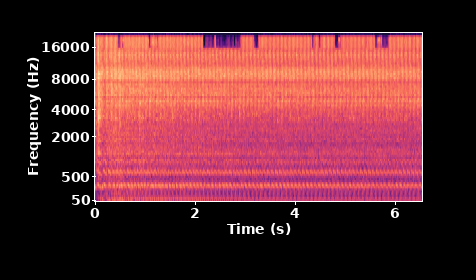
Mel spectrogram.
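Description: Engine catches and settles into a steady, even idle with a smooth low drone; it's running fine while warming up.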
